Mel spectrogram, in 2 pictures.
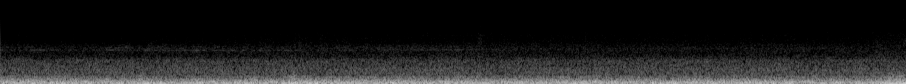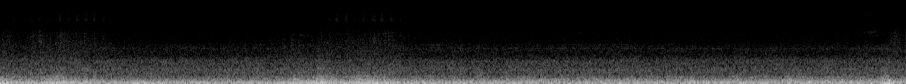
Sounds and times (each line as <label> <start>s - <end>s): tunnel is passed through 0.0s - 18.1s
usual noises of the wagon 8.0s - 10.6s
usual noises of the wagon 11.7s - 14.2s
